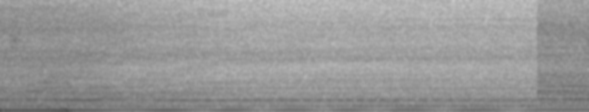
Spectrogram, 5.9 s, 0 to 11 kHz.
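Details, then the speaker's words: 1000 W 12 V power supply delivering 60 amps to charge a battery: loud steady roar with a constant hum under it as the cooling fan runs flat out under heavy load. "60 amps on the power supply which uh according to this thing [Music] oh my god [Music] sounds like it's gonna blow okay let's see here that is crazy"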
